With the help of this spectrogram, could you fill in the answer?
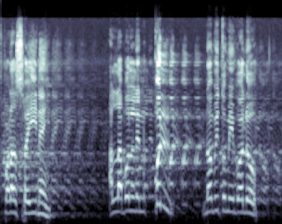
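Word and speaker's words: قل: বলছে কুল কি বললাম ভালো করে উচ্চারণ করো কুল কুল নয় কয় হস উলা কুল কয় বা হস উলা কুল দুটো কুলের মধ্যে পার্থক্য আছে থেকে কুল মানে বলো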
